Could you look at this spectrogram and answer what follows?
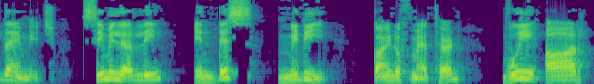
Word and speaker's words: MIDI: an alternative method known as Mi which is pronounced as midi so this is musical instrument digital interface used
